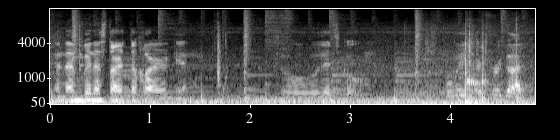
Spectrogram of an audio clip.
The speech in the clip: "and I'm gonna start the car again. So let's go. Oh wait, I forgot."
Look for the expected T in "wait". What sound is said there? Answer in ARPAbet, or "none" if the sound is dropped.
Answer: none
